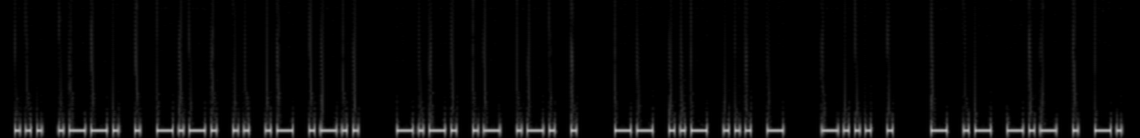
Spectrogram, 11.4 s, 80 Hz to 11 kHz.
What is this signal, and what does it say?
Morse code, heard as a keyed tone, about 22 wpm, 700 Hz. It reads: SPECIAL CARE MUST BE TAKEN
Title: Sentences from Top 1000 Words - Review Part 4 - 22wpm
